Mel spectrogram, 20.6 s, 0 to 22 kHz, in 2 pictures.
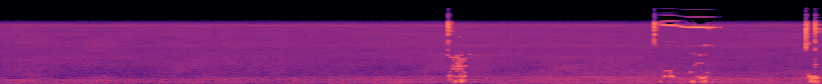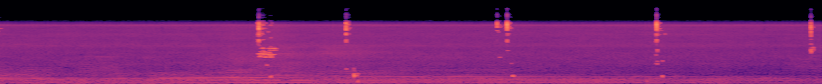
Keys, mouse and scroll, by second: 1.9-4.9 middle drag, 5.3 click, 7.9 click, 9.0-10.0 scroll up 1, 10.0 click, 10.5 middle click, 11.4-13.1 scroll down 1, 13.3 click, 16.3 click, 20.5 shift+middle click.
